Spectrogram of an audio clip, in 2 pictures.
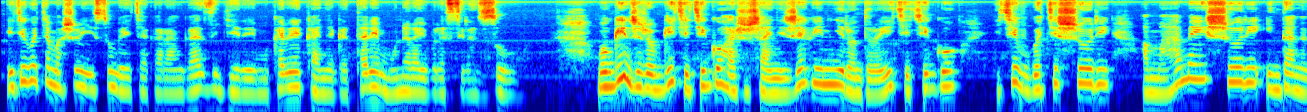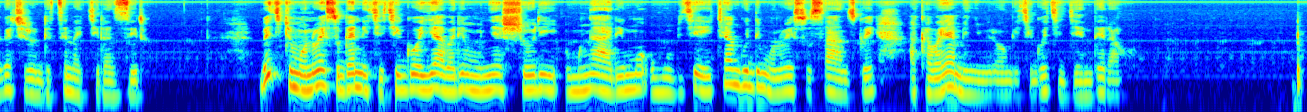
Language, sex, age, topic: Kinyarwanda, female, 25-35, education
